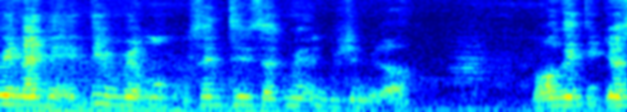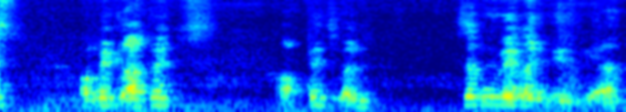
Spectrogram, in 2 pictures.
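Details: Adult man with cerebral palsy; dysarthria due to cerebral palsy.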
